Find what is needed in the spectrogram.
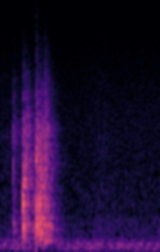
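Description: A few quick clicks and knocks in the first second, small hard objects being handled, then faint room tone.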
